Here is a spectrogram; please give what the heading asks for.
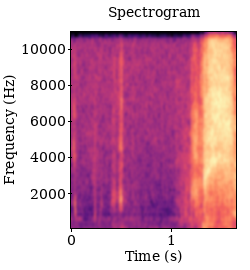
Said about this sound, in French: Minou Il est fou, il, lâche le papier, il mange le papier, il nous fait, veut montrer qu'il est là.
